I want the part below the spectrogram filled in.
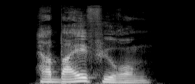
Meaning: induction (bringing about)
- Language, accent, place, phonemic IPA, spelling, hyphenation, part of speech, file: German, Germany, Berlin, /hɛɐ̯ˈbaɪ̯ˌfyːʁʊŋ/, Herbeiführung, Her‧bei‧füh‧rung, noun, De-Herbeiführung.ogg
